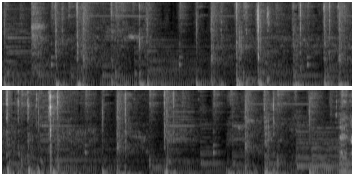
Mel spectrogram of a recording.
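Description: Keys on a computer keyboard tapped in quick irregular bursts, close and clear, with short pauses between runs of clicks, used while drafting a waistcoat pattern with a welt pocket in software.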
